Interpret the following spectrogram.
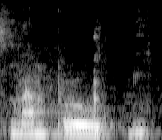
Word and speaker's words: Mamprobi: Make sure Mamprobi. It's Mamprobi. The R, they don't maybe pronounce the R. They are pronounce it like in the L fashion.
